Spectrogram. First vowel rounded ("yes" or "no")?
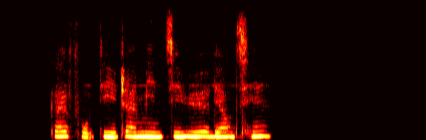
no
